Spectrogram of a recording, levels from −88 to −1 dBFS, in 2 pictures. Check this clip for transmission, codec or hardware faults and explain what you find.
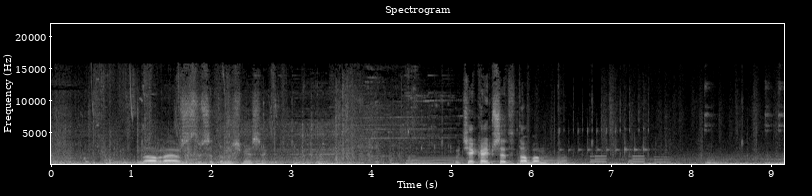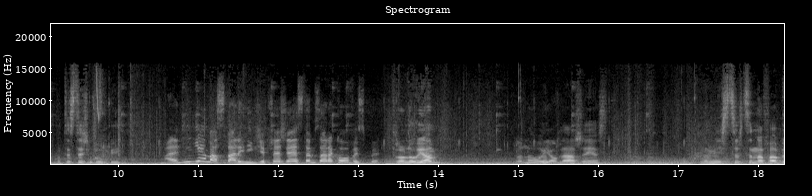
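No faults can be heard anywhere in the recording. The signal holds steady throughout, with nothing in it that calls for an explanation.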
